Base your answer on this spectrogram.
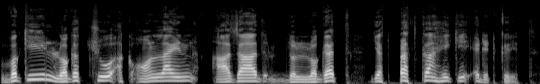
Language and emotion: Kashmiri, neutral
